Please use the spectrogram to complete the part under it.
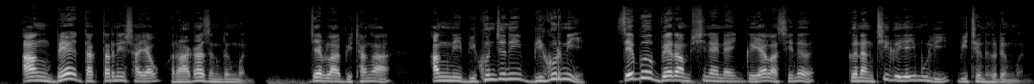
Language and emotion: Bodo, angry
